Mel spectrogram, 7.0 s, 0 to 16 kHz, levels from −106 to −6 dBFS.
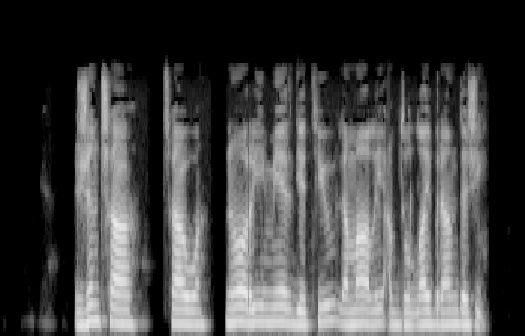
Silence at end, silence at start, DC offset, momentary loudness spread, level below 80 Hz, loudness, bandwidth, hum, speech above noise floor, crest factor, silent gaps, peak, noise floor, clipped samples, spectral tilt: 0.55 s; 1 s; under 0.1%; 10 LU; -58 dBFS; -21 LUFS; 7.6 kHz; none; 49 dB; 20 dB; 2.08-2.18 s, 2.87-3.00 s; -2 dBFS; -69 dBFS; under 0.1%; -6 dB/octave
